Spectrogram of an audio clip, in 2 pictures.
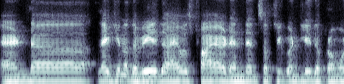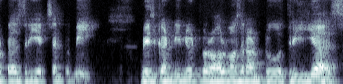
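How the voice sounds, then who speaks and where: The speaker is a man. He talks at a fairly high pitch. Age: 60s. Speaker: retired finance executive. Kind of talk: audience question. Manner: halting.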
